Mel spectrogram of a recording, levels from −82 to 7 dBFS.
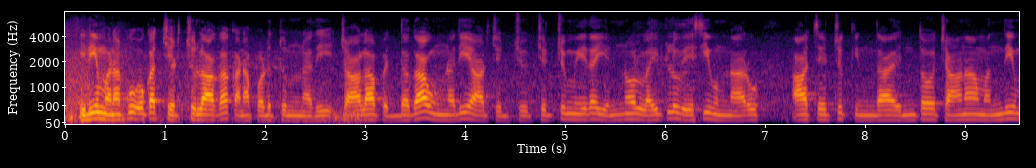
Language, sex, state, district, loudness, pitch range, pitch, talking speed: Telugu, male, Andhra Pradesh, Sri Satya Sai, -18 LUFS, 125-145 Hz, 135 Hz, 145 wpm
